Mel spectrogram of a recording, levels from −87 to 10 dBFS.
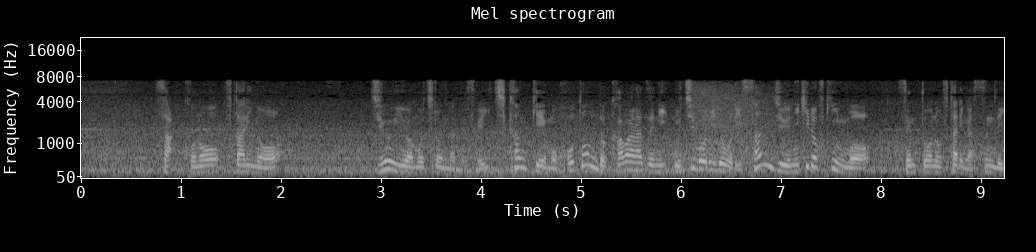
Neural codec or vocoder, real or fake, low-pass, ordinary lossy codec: none; real; 7.2 kHz; none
